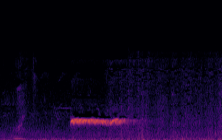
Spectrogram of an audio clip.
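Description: A referee's whistle blown once: a single loud, steady high tone held for about a second, starting about a second and a half in.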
